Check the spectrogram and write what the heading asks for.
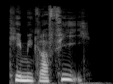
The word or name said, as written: kemigrafi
